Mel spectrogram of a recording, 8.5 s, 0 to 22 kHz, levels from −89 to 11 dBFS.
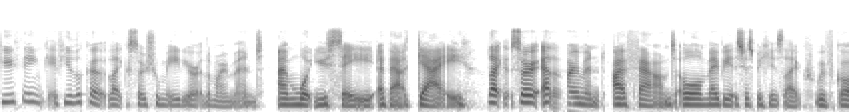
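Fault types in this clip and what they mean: Automatic gain rising: the AGC decided the input was too quiet and kept nudging its gain up, so the speech and the background swell together by about 13 dB from 0.19 to 3.69 s, levelling off just before "about gay like so".
Burst of packet loss: at 5.51 to 5.67 s, right after "gay like so at", about 140 ms of audio never made it. The receiver covered the gap by stretching and fading the last sound, then picked up again at "I've found or maybe" with that stretch missing.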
